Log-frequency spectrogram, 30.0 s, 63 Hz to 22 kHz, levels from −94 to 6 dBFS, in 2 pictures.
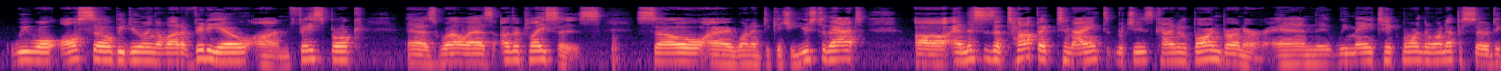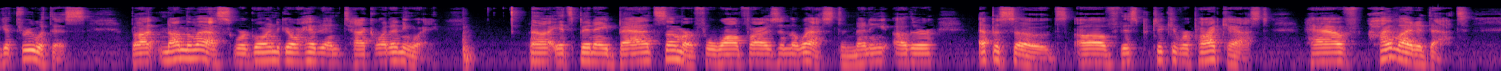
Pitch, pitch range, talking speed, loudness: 145 Hz, 130-160 Hz, 170 wpm, -17 LUFS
